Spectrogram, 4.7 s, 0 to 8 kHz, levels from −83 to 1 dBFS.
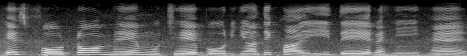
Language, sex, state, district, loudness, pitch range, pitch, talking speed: Hindi, female, Madhya Pradesh, Katni, -16 LUFS, 225-260 Hz, 240 Hz, 115 wpm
